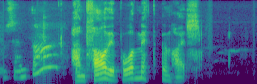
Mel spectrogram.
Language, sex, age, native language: Icelandic, other, 50-59, Icelandic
